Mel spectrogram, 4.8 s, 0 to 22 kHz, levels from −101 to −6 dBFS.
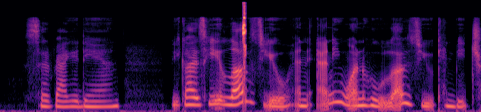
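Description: At 2.43 to 2.47 s, damaged data in a compressed stream causes a brief glitch as the decoder misreads corrupted frames and resynchronises at the next header.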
